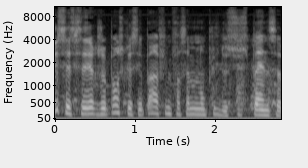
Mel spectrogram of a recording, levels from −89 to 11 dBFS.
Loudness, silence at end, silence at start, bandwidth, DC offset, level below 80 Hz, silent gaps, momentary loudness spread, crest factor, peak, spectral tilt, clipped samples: -27 LUFS; 0 s; 0 s; 11 kHz; 0.6%; -62 dBFS; none; 8 LU; 18 dB; -10 dBFS; -4 dB/octave; under 0.1%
